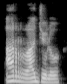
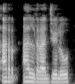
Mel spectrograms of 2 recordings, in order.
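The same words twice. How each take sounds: First: The l blends into a doubled r sound. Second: The l sound is clearly pronounced before r. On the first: The speaker calls it right. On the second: The speaker calls it wrong.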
